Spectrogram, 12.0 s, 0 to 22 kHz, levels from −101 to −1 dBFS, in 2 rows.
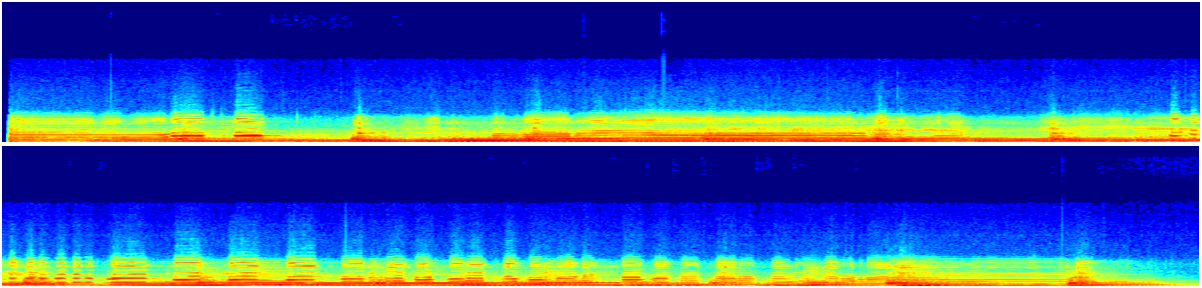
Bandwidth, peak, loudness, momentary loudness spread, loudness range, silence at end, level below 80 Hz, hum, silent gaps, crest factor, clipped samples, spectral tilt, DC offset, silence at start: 5.4 kHz; -2 dBFS; -17 LUFS; 6 LU; 3 LU; 0.05 s; -56 dBFS; none; none; 14 dB; under 0.1%; -8.5 dB/octave; 0.6%; 0.05 s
